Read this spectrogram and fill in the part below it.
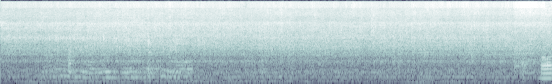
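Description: Tomatoes fry in a pan for khichdi, giving a constant close sizzle with faint stirring scrapes early on and a small clack of a utensil at the very end.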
